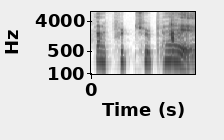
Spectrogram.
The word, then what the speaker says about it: Apotropaic: Witches Marks or how do you pronounce it? Apotropaic. Apotropaic? Yeah, Apotropaic marks.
